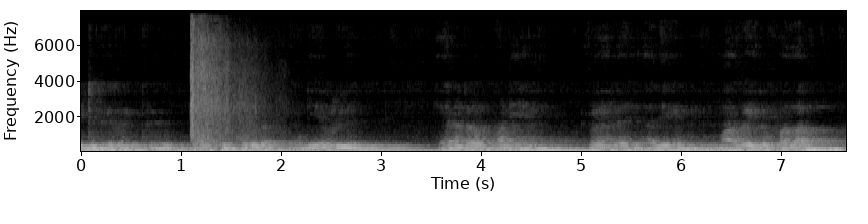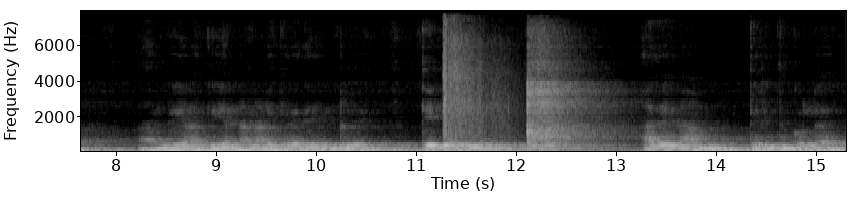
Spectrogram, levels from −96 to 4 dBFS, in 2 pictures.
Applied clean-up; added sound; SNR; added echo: none; Explosion; 14 dB; reverberation time 0.6 s.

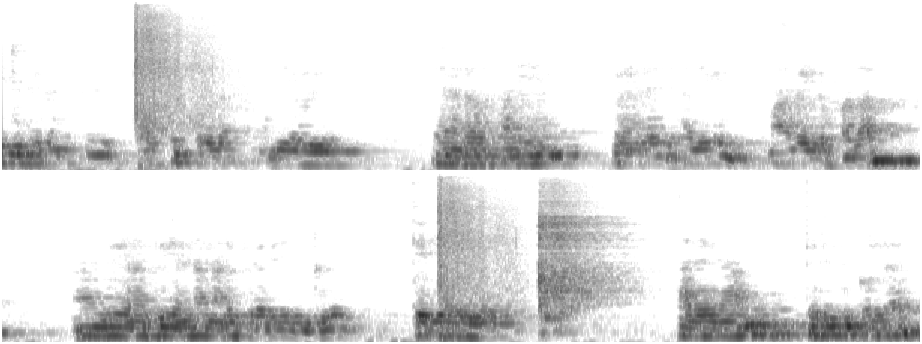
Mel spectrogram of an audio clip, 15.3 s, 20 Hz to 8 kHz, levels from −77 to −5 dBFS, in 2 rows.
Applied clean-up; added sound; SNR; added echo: classical method WPE with log-MMSE.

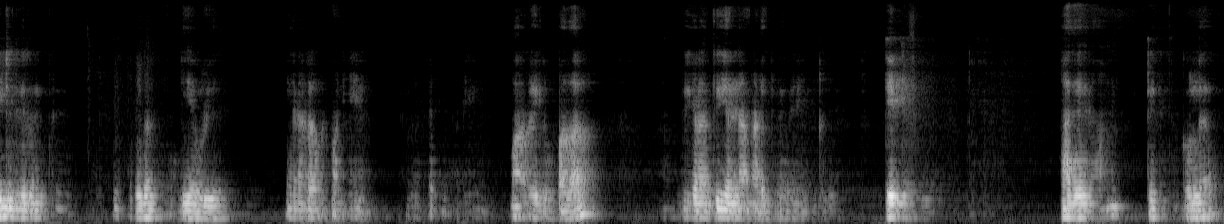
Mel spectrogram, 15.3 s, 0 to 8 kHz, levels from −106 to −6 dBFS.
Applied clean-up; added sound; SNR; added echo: neural mask model DeepFilterNet 3.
